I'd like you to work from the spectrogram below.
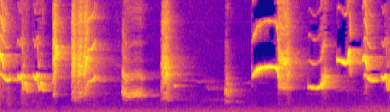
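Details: Oriental magpie-robin singing loudly to lure rival magpie-robins into song: rapid harsh rasping bursts and chattering notes, then clear upslurred and downslurred whistles, with faint low hum beneath.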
